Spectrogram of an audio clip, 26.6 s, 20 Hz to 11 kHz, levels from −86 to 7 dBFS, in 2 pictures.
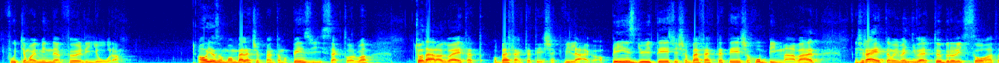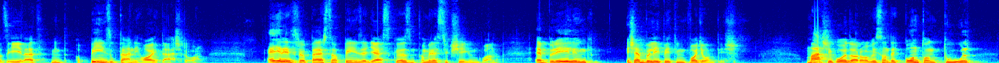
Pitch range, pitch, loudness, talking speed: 110-150 Hz, 125 Hz, -16 LUFS, 135 wpm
